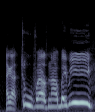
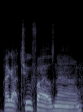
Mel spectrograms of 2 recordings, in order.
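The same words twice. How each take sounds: First: Higher, louder triumphant boast; excited brag. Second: Said in the usual way. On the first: Real, not acted. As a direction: crow it like a win. Bragging about two save files.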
